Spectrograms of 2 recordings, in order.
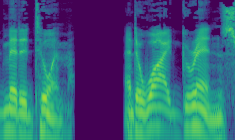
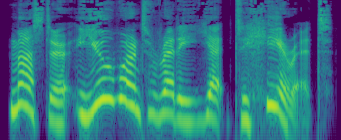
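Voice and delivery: high-pitched, lightly voiced goddess; murmuring goddess; 9 semitones higher than usual. A narrator's reading. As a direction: murmur it to your master in a raised voice. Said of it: "Sarah murmured".

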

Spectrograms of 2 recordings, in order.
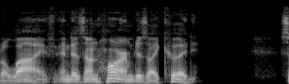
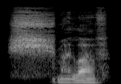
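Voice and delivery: soft hush, softer and lower; soothing; 4 semitones lower, 5 dB quieter, much slower than usual. A narrator's reading. Comforting his crying love, softly soothing. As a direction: hush her gently. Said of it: "I soothed".

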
